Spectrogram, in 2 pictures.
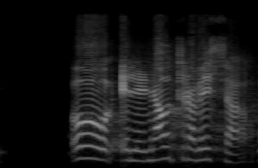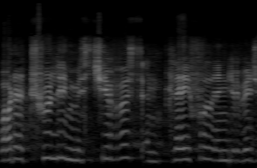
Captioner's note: in spanish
